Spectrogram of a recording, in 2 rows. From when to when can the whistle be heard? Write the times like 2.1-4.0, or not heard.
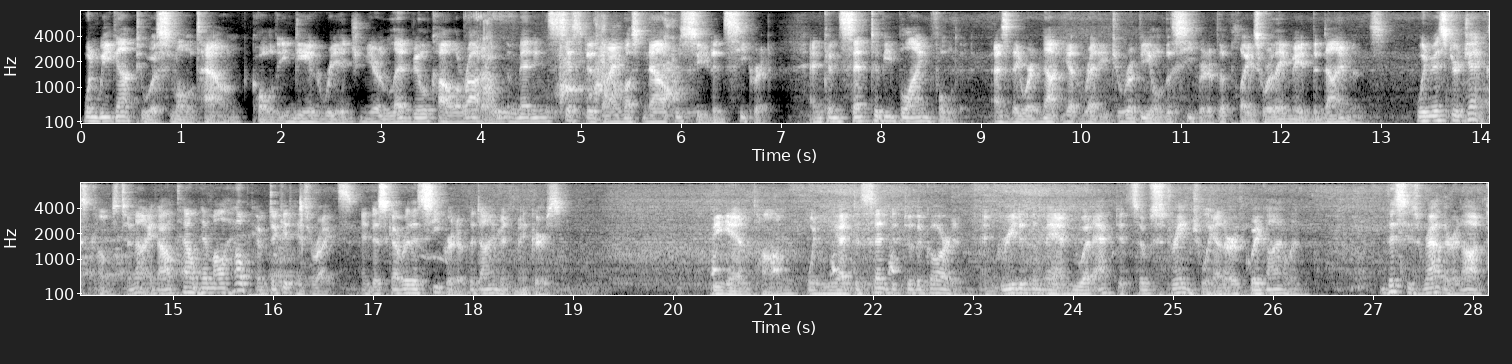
not heard.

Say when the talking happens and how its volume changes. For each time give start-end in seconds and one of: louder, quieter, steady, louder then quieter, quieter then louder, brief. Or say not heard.
0.0-19.0 steady
20.3-28.1 steady.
